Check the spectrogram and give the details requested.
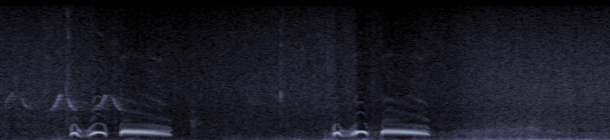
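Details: Spotted dove used as a decoy to make other doves coo. Two three-part phrases of two looping notes and a long coo, about three seconds apart, with a faint chirp and rising background rumble at the end.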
